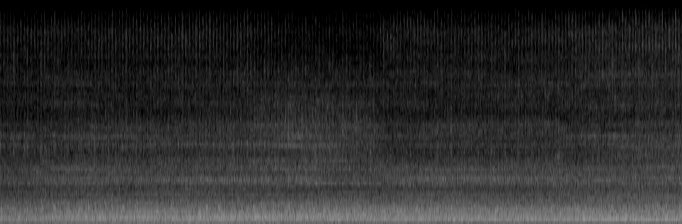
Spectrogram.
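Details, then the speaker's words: Mitsubishi Galant GTI after engine rebuild, first start, with old servo still fitted before replacement. Smooth, even idle with a steady hum and no knocks or misses; clean and quiet. "Oh, malinis ah. Linis oh. Pino. Unang start. Ganda. Tahimik naman."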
